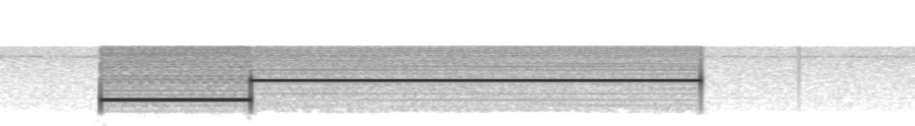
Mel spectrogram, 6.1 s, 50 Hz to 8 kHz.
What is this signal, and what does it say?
Two-tone page, heard as a one-second tone, then a three-second tone, about 550 then 1120 Hz. It is heard from 0.7 to 4.7 s.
